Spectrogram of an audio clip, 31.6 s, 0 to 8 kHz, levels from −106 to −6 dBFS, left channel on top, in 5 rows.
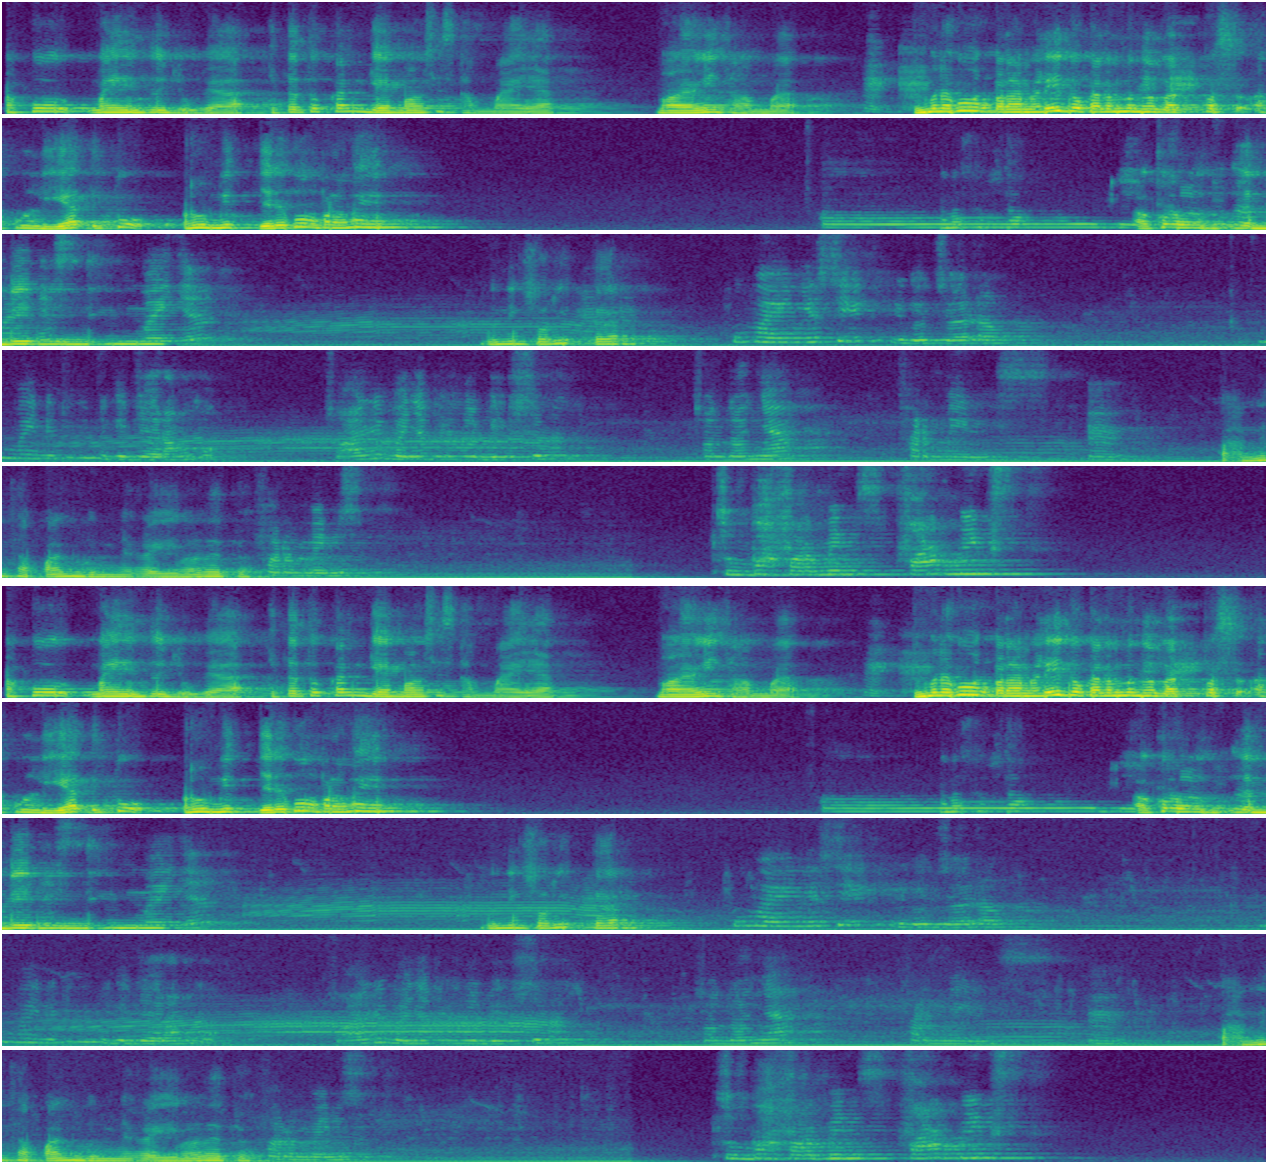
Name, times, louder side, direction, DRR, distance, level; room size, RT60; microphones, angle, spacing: voice 1, 0.0-2.8 3.3-4.0 4.6-8.3 11.0-11.4 12.0-13.4 15.0-15.8 25.0-26.5, equal, 10° right, 8 dB, 1.2 m, -19 dB
voice 2, 4.3-4.6 5.7-6.0 10.4-12.9 13.3-13.7 15.5-15.8 16.3-17.7 18.9-20.0 20.6-21.8 22.4-22.9 23.5-23.9 24.4-24.6 26.6-27.1 28.8-30.3, left 1 dB, 90° left, 5 dB, 4.2 m, -36 dB
Livestock farm animals working animals, 13.5-28.4, right 2 dB, 85° right, 2.1 m, -43 dB
29.0 x 18.5 x 7.3 m, 0.72 s
head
